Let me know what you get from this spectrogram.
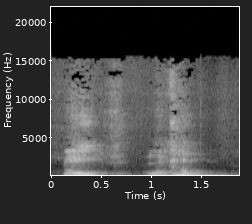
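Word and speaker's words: בית לחם: 벳 앞에 그러니까 두 발음 연음이기 때문에 베들레헴인데 베이트 레헴 빵집 베이트 그러니까 바이트가 집이고 그 붙여서 할 때 베이트 레헴 베들레헴 레헴은 빵입니다.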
